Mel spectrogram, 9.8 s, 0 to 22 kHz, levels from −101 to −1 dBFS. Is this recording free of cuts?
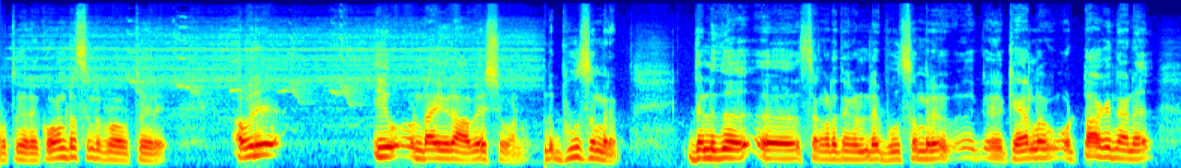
no; 1 cut; at 4.5 s

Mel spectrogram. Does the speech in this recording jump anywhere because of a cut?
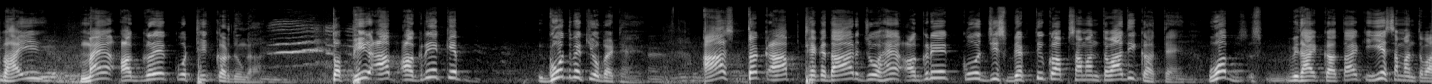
no; 0 cuts

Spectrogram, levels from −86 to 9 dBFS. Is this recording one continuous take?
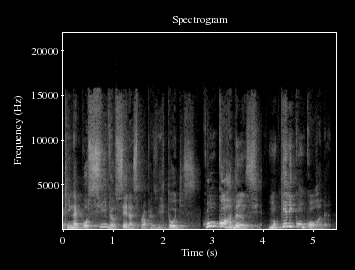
no; 1 cut; at 2.9 s

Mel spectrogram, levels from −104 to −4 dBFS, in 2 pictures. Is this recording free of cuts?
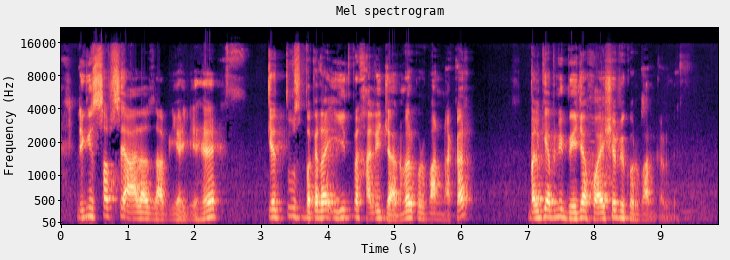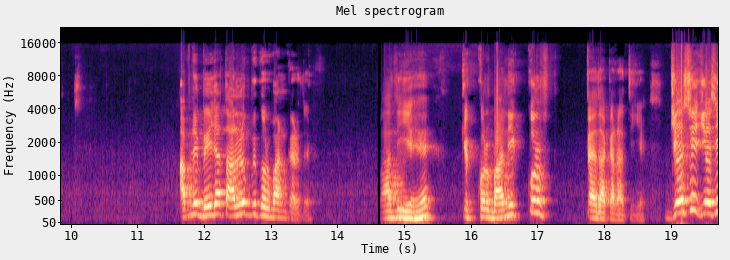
no; 1 cut; at 14.7 s

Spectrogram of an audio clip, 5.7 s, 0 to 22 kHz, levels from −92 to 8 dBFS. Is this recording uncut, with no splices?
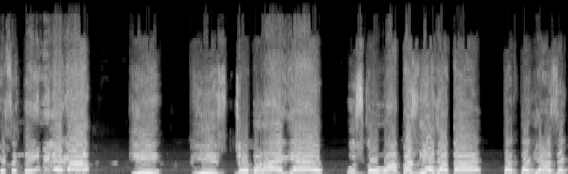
yes; 0 cuts

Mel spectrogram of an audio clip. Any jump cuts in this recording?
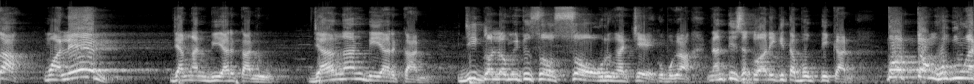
no; 0 cuts

